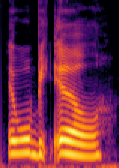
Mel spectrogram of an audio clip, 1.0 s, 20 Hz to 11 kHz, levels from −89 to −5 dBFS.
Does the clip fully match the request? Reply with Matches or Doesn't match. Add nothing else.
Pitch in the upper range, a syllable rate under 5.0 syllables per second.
Matches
